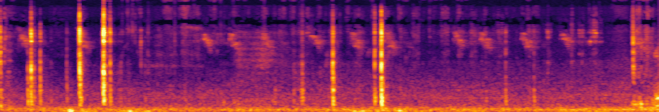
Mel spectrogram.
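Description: A handful of small, sharp clicks and taps from a screwdriver and fingers working the screws and connector of a car's mass airflow sensor, most of them in the first five seconds, over a low, steady background hum.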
